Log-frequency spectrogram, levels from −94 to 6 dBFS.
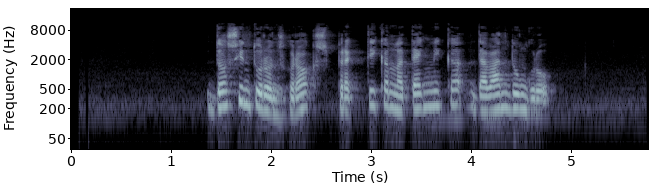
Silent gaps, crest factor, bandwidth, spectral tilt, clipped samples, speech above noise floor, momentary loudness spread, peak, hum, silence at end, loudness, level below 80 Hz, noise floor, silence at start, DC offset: none; 20 dB; 11 kHz; -3 dB/octave; under 0.1%; 41 dB; 7 LU; -10 dBFS; none; 1 s; -29 LUFS; -84 dBFS; -70 dBFS; 1.35 s; under 0.1%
